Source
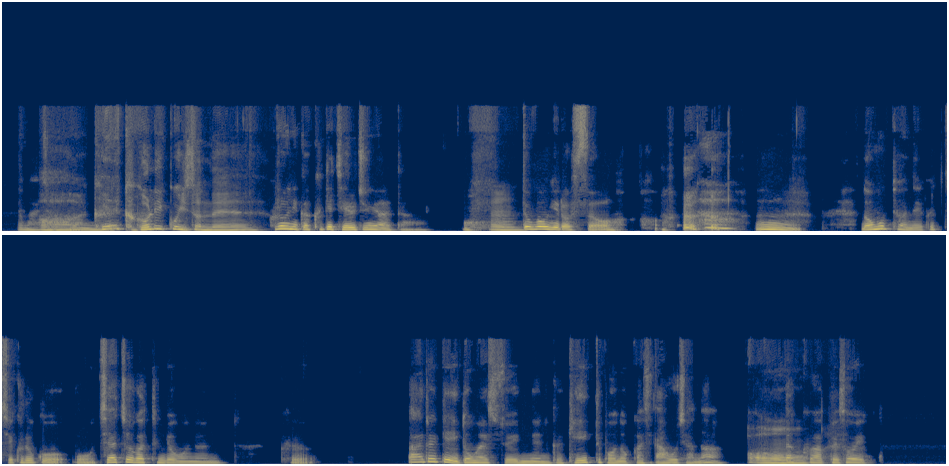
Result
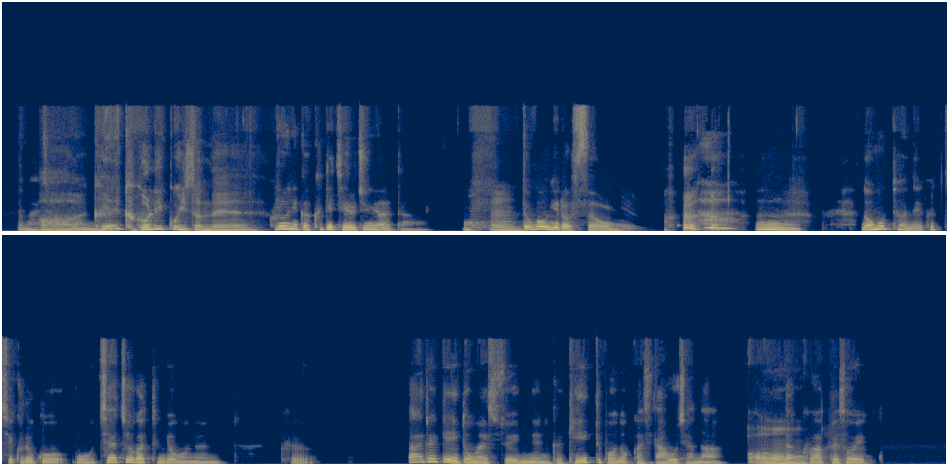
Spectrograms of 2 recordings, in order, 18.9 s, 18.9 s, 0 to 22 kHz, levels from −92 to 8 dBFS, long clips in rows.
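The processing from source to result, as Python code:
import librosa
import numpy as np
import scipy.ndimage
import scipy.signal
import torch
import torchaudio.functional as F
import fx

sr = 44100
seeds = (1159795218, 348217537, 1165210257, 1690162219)

y = fx.edit(x, sr, fx.tape_stop(start_s=5.92, length_s=0.71), tone=tone)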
